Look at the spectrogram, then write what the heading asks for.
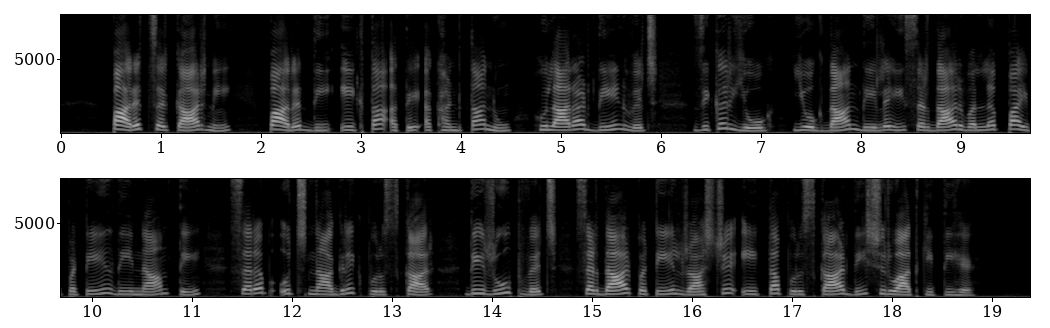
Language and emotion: Punjabi, neutral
